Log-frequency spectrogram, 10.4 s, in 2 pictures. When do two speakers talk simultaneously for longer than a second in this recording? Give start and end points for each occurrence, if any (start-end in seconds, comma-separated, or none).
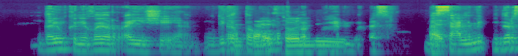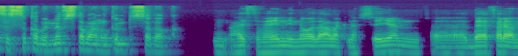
2.3-3.5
